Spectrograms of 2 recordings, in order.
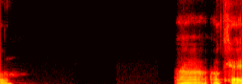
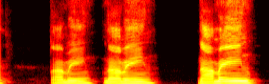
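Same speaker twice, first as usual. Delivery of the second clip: playful repeats, climbing higher and louder; building catchphrase; 8 semitones higher, 8 dB louder than usual. Pretend. Host riffing to viewers on a catchphrase, building louder. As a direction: push each repeat further up to a loud finish.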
